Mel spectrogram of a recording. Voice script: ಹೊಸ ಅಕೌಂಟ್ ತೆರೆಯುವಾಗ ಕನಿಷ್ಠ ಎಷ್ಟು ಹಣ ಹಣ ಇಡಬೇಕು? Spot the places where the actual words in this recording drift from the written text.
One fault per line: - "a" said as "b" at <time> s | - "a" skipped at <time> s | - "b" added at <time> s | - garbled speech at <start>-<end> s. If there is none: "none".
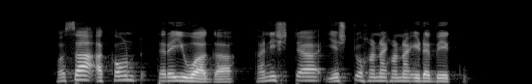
none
